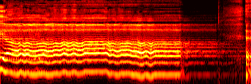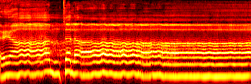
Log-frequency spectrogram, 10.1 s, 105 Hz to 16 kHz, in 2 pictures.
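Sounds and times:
man chanting: 0:00.0 - 0:10.0
sharp breath: 0:04.4 - 0:05.0.

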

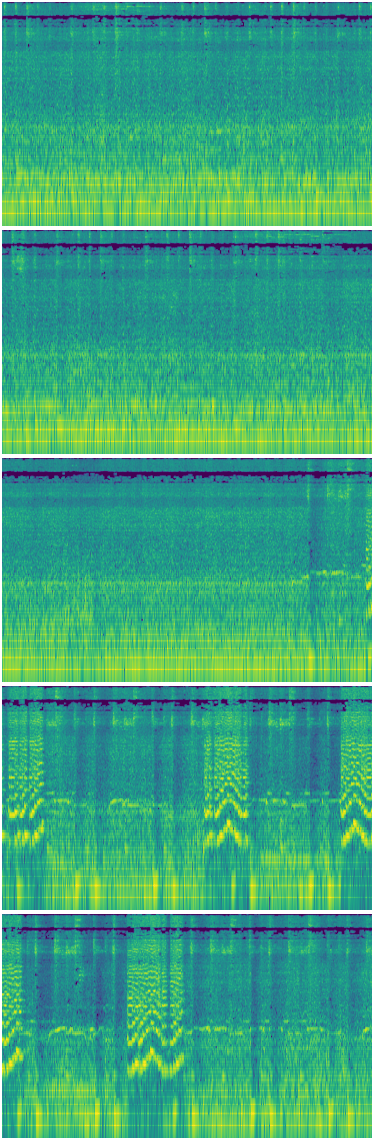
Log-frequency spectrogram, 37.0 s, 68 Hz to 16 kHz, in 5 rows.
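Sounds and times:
diesel bus engine droning: 0:00.0 - 0:37.0
multi-tone bus horn: 0:00.0 - 0:37.0.

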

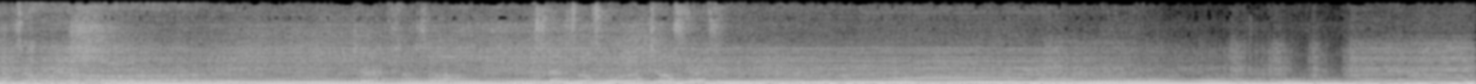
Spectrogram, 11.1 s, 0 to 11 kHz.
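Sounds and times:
bass guitar: 0:00.0 - 0:11.0
distorted electric guitar chord: 0:00.0 - 0:11.0.

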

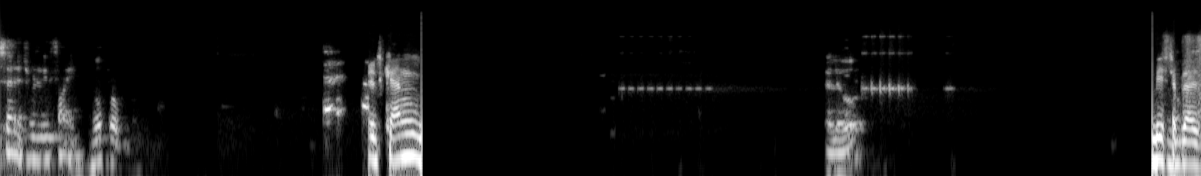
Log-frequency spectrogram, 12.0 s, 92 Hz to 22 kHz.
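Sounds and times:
electronic phone ringtone trilling: 0:06.0 - 0:07.7, 0:08.4 - 0:09.9
person speaking: 0:11.5 - 0:12.0.

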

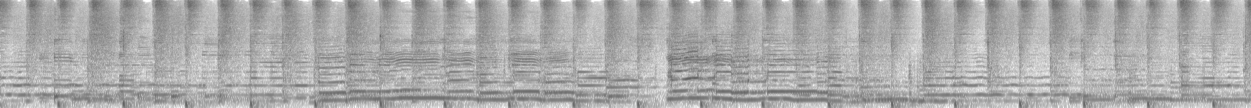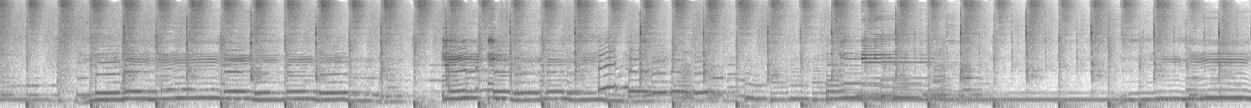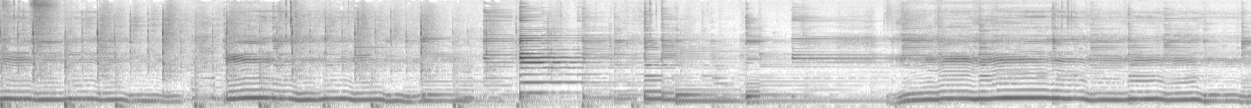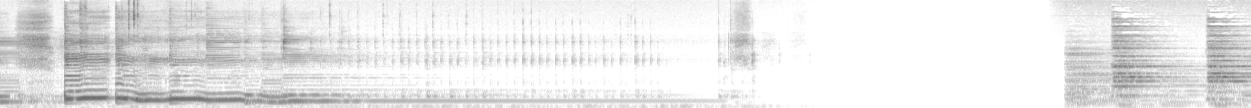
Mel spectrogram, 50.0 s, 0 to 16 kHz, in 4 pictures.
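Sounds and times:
steady drum beat: 0:00.0 - 0:31.6
electric guitar notes: 0:00.0 - 0:45.0, 0:48.2 - 0:50.0.

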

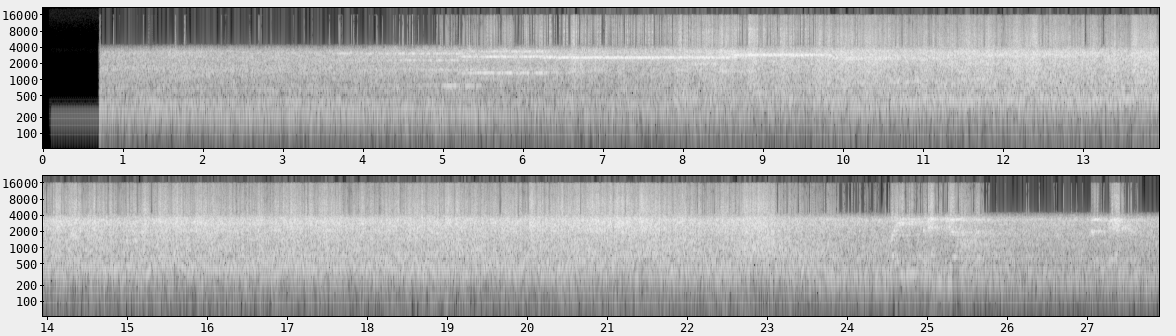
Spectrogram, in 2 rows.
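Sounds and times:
subway train propulsion whine: 0:00.7 - 0:27.9
wheels rumbling on rail: 0:00.7 - 0:27.9.

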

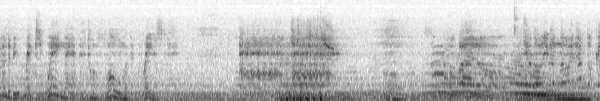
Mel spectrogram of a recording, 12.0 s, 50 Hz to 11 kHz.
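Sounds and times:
cartoon music from television speaker: 0:04.7 - 0:08.6.

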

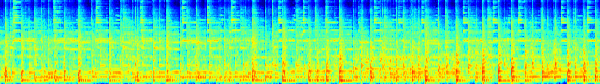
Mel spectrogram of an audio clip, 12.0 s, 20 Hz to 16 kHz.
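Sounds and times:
drums beaten with sticks: 0:00.0 - 0:12.0.

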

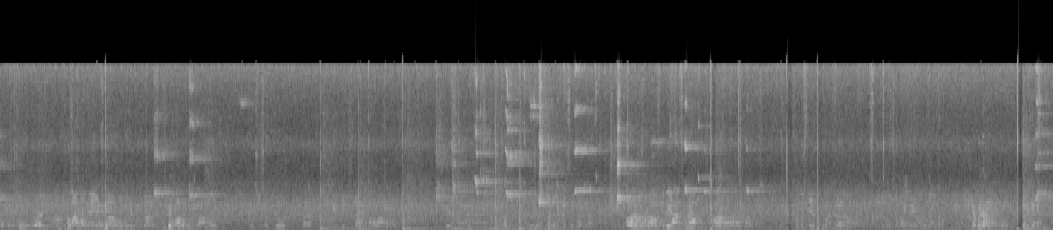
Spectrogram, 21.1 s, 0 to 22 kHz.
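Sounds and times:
sneaker squeaks: 0:00.0 - 0:00.4, 0:03.0 - 0:04.4, 0:08.0 - 0:15.8, 0:20.3 - 0:21.0
basketball bouncing on court floor: 0:06.4 - 0:11.3, 0:14.0 - 0:16.6, 0:20.3 - 0:20.9.

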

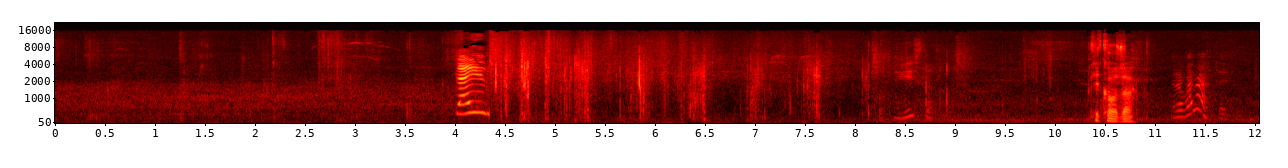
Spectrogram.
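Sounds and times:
footsteps on stony dirt trail: 0:00.1 - 0:10.0.

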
